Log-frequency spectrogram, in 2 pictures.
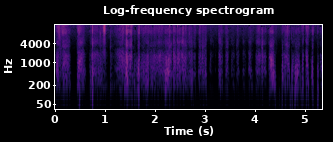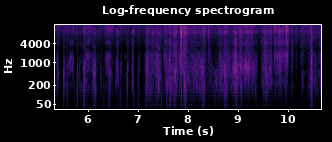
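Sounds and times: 
ear cleaning with a Q-tip and ear pick: 0.0s - 10.6s.

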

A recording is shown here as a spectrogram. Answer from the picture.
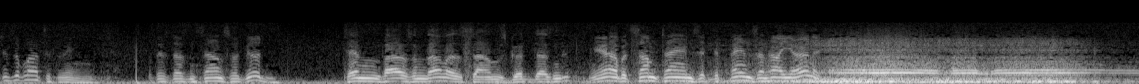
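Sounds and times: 
speech: 0.0s - 10.0s
sustained humming whine: 2.6s - 11.3s
milk train rumbling past: 5.9s - 11.3s.

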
